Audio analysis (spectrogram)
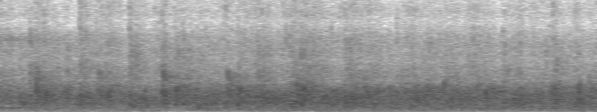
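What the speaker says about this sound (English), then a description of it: "I want you all to please stand and give Sister Rita Marley a big round of applause" An audience at a glitzy entertainment gala at the Jamaica Pegasus Hotel in New Kingston gives Sister Rita Marley a standing round of applause, a continuous, dense crowd clapping, with a low hum entering midway.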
